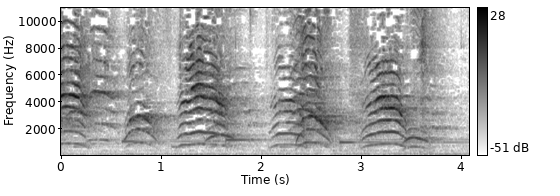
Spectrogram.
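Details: Four abandoned baby street kittens, rescued from a trash can in Vietnam and hungry, calling for their mother: loud overlapping arched meows rising then falling, several voices crying over one another in a small room.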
